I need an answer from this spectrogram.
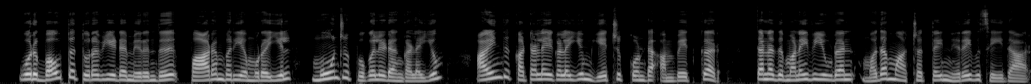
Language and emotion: Tamil, neutral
